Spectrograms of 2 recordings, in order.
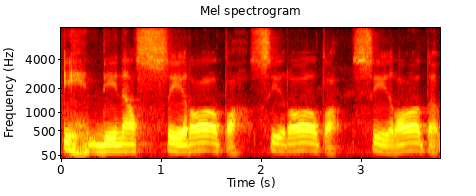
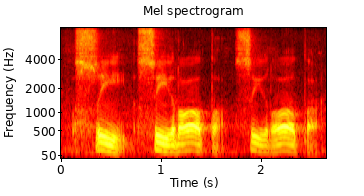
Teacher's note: shad itu memiliki desis mirip dengan desis angsa, ya. Shad itu dengan desis angsa. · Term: shofir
